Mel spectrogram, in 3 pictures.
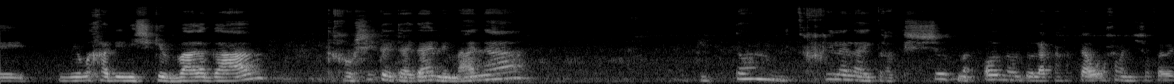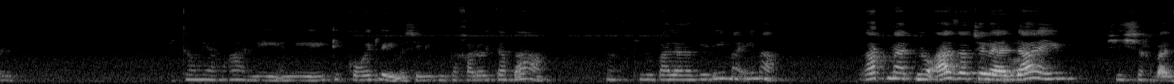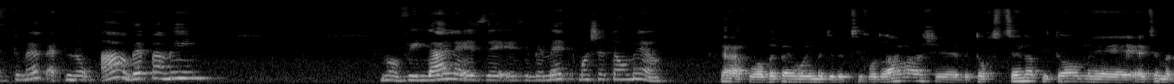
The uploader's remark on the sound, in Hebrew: אנו מתנצלים מראש על איכות הסאונד אבל יש לנו סיבה מוצדקת לכך :) עקב מצב הקורונה נאלצנו להרחיק את המיקרופון לפתוח את החלונות ולהגביר את הווליום.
